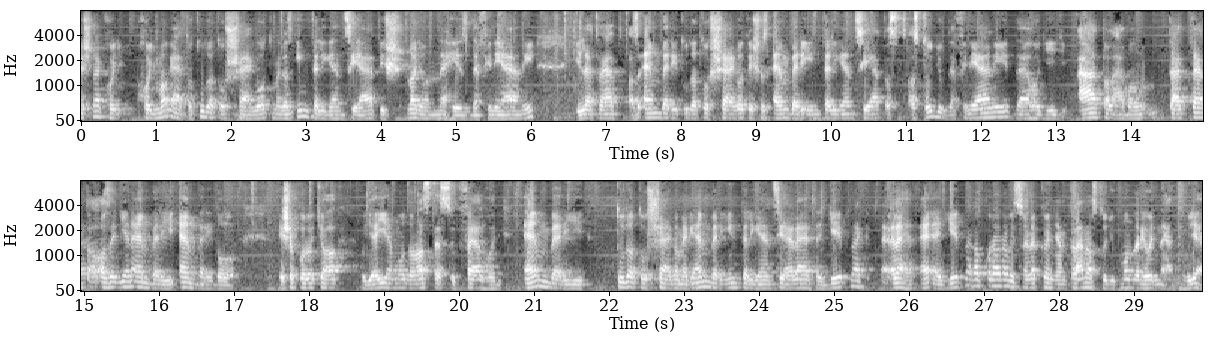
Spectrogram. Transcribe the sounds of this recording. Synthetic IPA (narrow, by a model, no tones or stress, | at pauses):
ʃnɛkho̞ɟ | ho̞ɟmɒɡaːt̪ɒt̪ud̪ɒt̪o̞ʃːaːɡo̞t̪mɛɡɒzint̪ɛliɡɛnt̪sijaːt̪iʃnɒɟo̞nːɛɦeːzd̪ɛfiniaːlni | ilːɛt̪ʋɛɦat̪ɒzɛmbɛɾit̪ud̪ɒt̪o̞ʃːaːɡo̞t̪eːʃɒzɛmbɛɾiint̪ɛliɡɛnt̪sijaːt̪ɒst̪ɒst̪ːuɟːuɡ̚d̪ɛfiniaːlnid̪ɛɦo̞ɟiːɟaːlt̪ɒlaːbɒnt̪ɛat̪ːɛɦaːt̪ɒzɛɟːijɛnɛmbɛɾiɛmbɛɾid̪o̞lo̞ɡ̥ | eːʃɒkːo̞rho̞chɒ | huɟɛijɛmːoːd̪o̞nɒst̪ːɛsːykfɛlɦo̞ɟ | ɛmbɛɾit̪ud̪ɒt̪o̞ʃːaːɡɒmɛɡɛmbɛɾiint̪ɛliɡɛnt̪sijaːjlɛɦɛt̪ɛɟɡeːpnɛk | lɛɦɛt̪ɛɛɟɡeːpnɛkɒkːo̞ɾɒrɒviso̞ɲlɒk̚kø̞ɲːɛmt̪ɒlaːnɒst̪ːuɟːukmo̞nd̪ɒniɦo̞ɟnɛmuɟɛ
